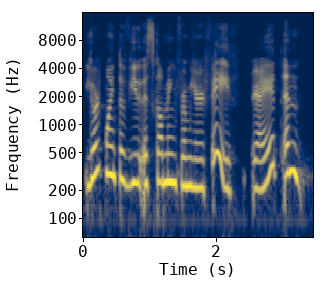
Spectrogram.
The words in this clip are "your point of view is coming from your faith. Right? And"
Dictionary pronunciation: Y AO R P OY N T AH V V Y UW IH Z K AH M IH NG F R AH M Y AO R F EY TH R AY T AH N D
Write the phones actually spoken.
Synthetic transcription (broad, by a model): Y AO R P OY N T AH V V Y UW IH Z K AH M IH NG F R AH M Y AO R F EY TH R AY T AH N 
